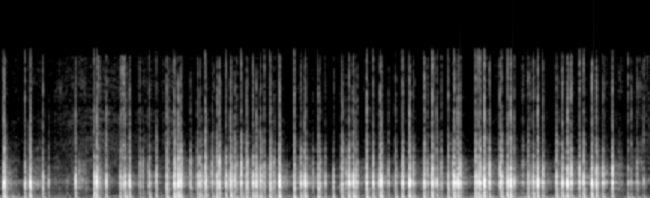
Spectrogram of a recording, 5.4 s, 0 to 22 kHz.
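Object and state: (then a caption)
Blu-ray case with cardboard slipcover. Fingertips and short nails tap fast on the front cover of a green Totoro Blu-ray case with a cardboard slipcover, held upright, small and hollow. A rapid, uneven stream of dry, clicky taps carries a hollow tone near 1.8 kHz with very little bass. Each tap dies away almost at once.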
